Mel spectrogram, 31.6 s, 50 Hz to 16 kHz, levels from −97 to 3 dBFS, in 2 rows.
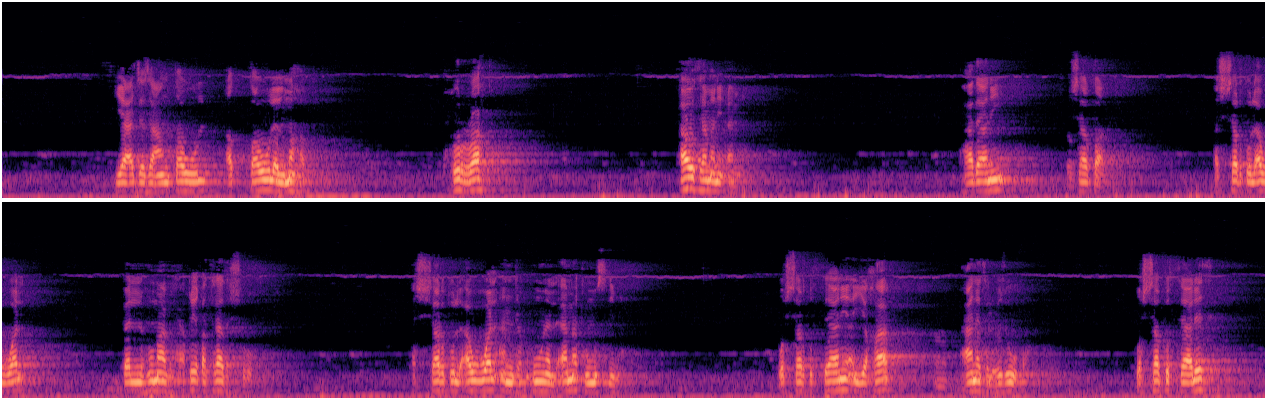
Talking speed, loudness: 65 wpm, -21 LUFS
